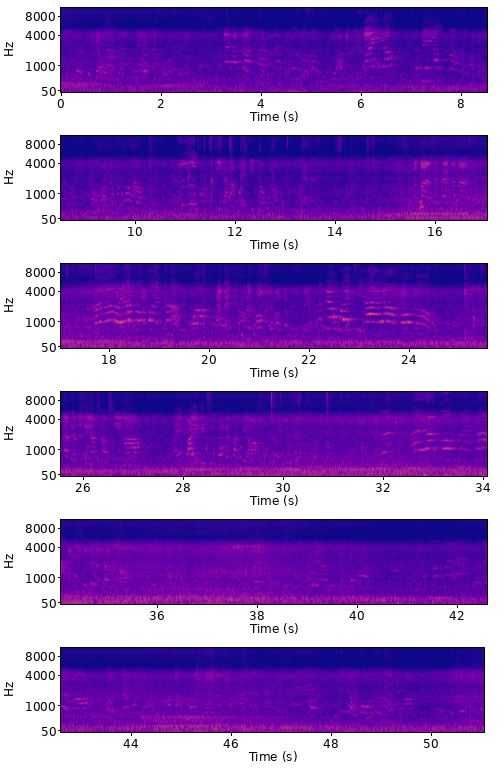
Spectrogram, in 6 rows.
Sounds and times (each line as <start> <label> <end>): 0.0 Traffic Sound 51.0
